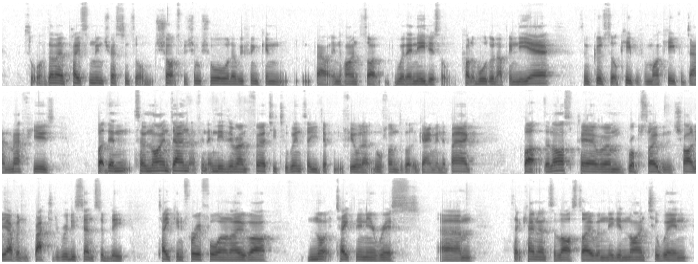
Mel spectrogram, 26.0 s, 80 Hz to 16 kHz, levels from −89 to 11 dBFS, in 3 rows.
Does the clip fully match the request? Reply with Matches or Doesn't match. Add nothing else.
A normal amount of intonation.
Doesn't match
